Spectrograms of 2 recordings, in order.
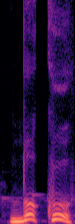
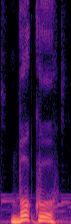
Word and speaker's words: beaucoup: Beaucoup, que quer dizer muito. Tá vendo que termina com um P ali no final? Pois é, mas ele é completamente mudo. A pronúncia para no som do U. Beaucoup.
